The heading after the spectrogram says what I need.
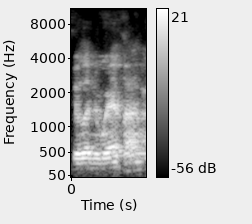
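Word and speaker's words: Villeneuve: stuff and so this guy the director dennis villanueva that's how it's pronounced he's directs sort of similar to how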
